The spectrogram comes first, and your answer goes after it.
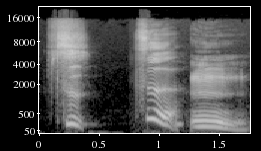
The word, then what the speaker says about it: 字: Another challenge for me with my English-speaking brain is the pronunciation of the TZ sound. That 字. That's a challenge because we don't really have that one in English.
